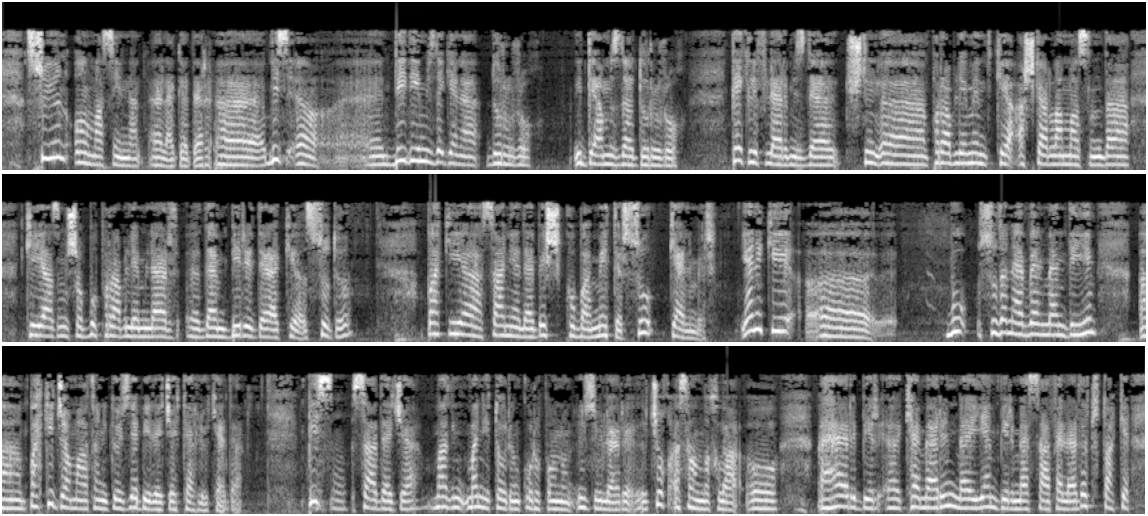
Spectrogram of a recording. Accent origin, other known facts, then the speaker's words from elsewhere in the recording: Shaki, Azerbaijan; Çünki o zona mən Şəkidənəm və bilirəm o torpağın müəyyən bir hissəsi çınqıllıqdır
